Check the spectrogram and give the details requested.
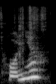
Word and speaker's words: Tanya: Well, I've been watching Tonya Maguire, and her name's spelt Tanya, but I think she says last night is pronounced Tonya, because one of the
